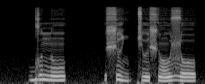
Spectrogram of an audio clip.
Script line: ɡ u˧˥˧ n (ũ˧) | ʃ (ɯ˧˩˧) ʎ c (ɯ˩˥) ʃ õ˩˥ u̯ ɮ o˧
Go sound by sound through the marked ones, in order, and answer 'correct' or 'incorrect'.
correct, correct, correct

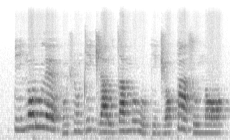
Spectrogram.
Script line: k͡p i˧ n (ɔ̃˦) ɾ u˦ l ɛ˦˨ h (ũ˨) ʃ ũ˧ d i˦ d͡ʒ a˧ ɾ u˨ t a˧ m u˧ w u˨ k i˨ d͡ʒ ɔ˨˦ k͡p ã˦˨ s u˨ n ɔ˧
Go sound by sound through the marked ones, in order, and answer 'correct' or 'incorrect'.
incorrect, correct

